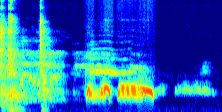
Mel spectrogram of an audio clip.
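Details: Spotted dove decoy calling to wild birds: the bird coos after a burst of scratchy, broadband noise, giving a short double coo and then a long burry coo, with a faint soft coo trailing afterward.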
